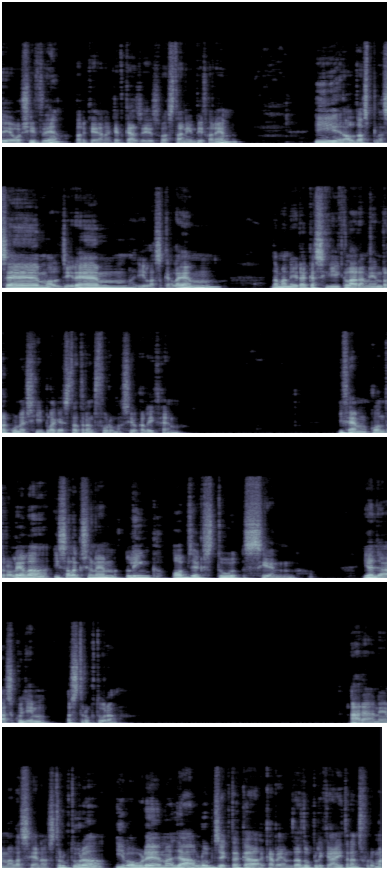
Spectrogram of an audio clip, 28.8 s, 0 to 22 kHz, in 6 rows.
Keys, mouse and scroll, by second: 0.4-0.8 middle drag, 1.1-1.7 middle drag, 2.0 shift+d, 3.0-3.6 drag, 3.8-4.2 middle drag, 4.5-5.6 shift+middle drag, 4.8-6.1 shift+scroll up 1, 6.3 middle click, 6.3 typing, 7.0 click, 7.6 typing, 8.4 middle click, 8.7 typing, 9.1 click, 9.9 typing, 12.2 click, 12.2-14.5 typing, 13.1 click, 13.2 click, 13.8 middle click, 14.9-16.4 drag, 16.4 middle click, 17.0-17.7 typing, 22.0 click, 22.8-23.2 drag, 22.8-24.5 scroll down 1, 23.2-25.3 middle drag, 25.6 click, 27.8-28.5 scroll up 1, 28.2 shift+middle drag, 28.6-28.8 middle drag.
